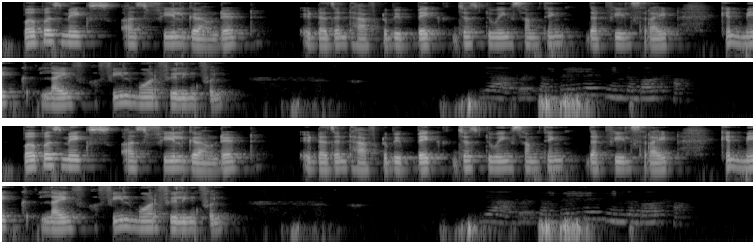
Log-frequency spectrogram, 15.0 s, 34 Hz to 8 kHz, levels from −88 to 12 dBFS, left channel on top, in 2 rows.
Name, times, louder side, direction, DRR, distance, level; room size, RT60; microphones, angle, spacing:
voice 1, 0.2-2.3 3.0-9.7 13.1-13.3, right 3 dB, 15° right, 13 dB, 0.5 m, -31 dB
voice 2, 12.3-14.3, left 1 dB, 10° left, -4 dB, 2.1 m, -54 dB
12.5 x 10.5 x 3.0 m, 0.37 s
head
